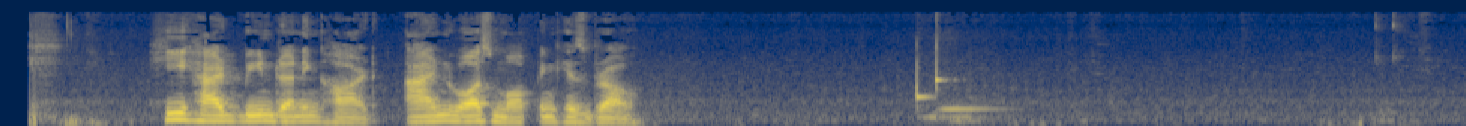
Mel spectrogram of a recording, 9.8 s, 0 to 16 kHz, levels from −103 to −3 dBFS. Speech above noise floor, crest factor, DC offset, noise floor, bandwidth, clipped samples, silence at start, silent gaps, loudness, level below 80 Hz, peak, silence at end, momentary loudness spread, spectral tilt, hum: 42 dB; 24 dB; under 0.1%; -61 dBFS; 11.5 kHz; under 0.1%; 0.2 s; none; -20 LUFS; -48 dBFS; 0 dBFS; 3.25 s; 21 LU; -7 dB/octave; none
